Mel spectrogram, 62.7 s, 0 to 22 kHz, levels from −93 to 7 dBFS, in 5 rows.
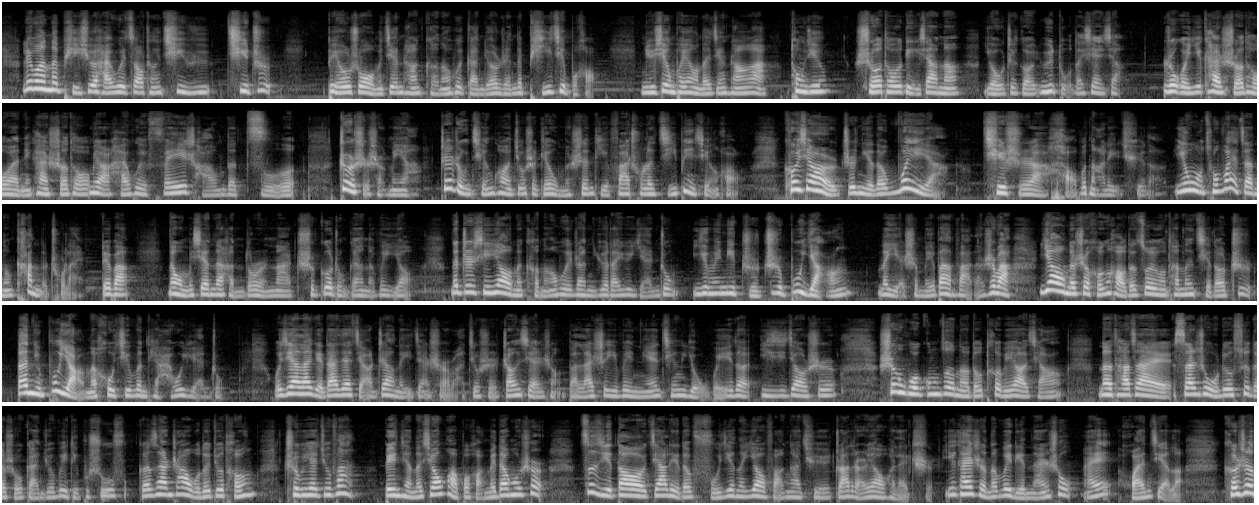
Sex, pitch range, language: female, 175-235 Hz, Chinese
